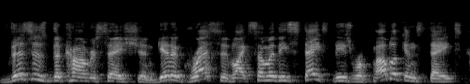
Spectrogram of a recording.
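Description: A man speaks as a news guest, pressing his points hard and coming back to the host's name again and again. His voice sits fairly high, and the remote feed sounds slightly muffled. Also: very animated, moderate pace, a bit bright, breathy edge. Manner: emphatic, repeats the host's name often. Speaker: political commentator guest. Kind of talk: cable news interview.

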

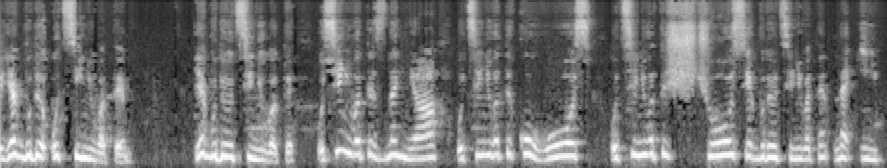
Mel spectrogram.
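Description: A woman's voice: a little high, a little mellow, breathy edge, no echo. A woman with a Ukrainian accent teaching an English lesson on a livestream, mixing both languages and praising her students by name.

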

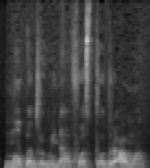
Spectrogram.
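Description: Candid Moldovan woman with a mellow voice. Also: fairly high pitch. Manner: candid and animated, laughs often, fillers and self-corrections. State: pregnant. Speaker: interview guest, singer and presenter. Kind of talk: relaxed interview chat.

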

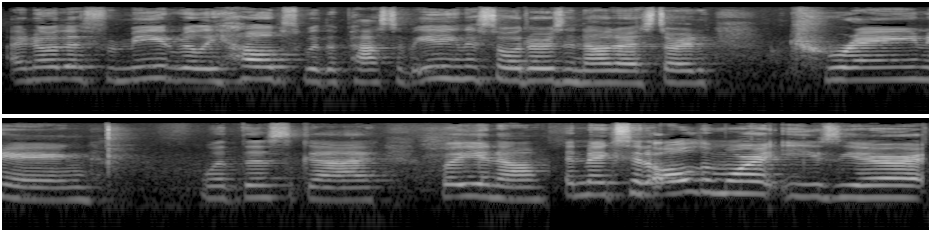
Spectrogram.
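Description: A high-pitched, slightly bright-voiced woman in her twenties records a casual cooking vlog in her small apartment kitchen, with slight background noise. Speaking to a handheld camera, she's bubbly and enthusiastic and tastes the food on camera.

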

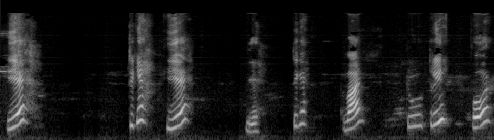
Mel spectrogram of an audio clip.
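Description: High-voiced woman counting dance beats. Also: no echo. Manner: counts beats aloud and sings along to the steps. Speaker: dance teacher. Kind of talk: dance tutorial instruction with counting.

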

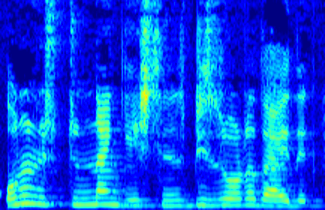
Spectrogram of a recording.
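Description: A man's voice: very high voice, fairly even intonation, fairly quick, a little mellow. A teenage boy reading the lines of a curious village shepherd boy in an audiobook, with plain, earnest delivery. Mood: eager. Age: teens.

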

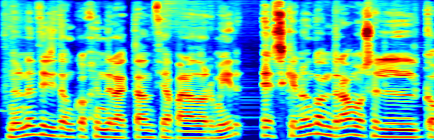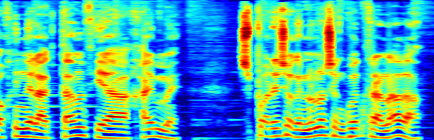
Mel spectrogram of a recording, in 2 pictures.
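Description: A man's voice: a little high, fast, a little mellow. Guy streaming a sims game, jokey, chats with viewers, music faint behind. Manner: chatty, jokey, talks to chat and to the sim. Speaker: streamer playing a life-sim game. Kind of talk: casual live gameplay chat.

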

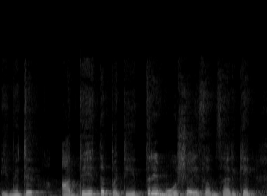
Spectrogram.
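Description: A woman's voice: a little high, quick pace, mellow, lightly acted. A woman voicing a loyal young woman who scolds and warns her brother-in-law. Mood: indignant. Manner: scolding, warning.

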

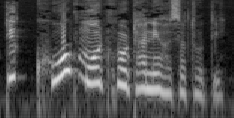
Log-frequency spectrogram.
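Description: An actress playing a young college woman who tells a funny story in a chatty, animated way. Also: high-pitched, moderate pace, no room sound, studio quality, exaggerated voice. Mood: storytelling. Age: young adult. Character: cheerful college girl telling a funny story. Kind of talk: radio drama acting.

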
